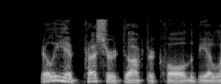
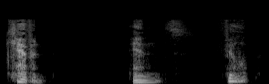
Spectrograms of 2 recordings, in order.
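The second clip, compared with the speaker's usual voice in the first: hushed; 8 dB quieter than usual. A narrator's reading. Billy names the voices quietly.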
